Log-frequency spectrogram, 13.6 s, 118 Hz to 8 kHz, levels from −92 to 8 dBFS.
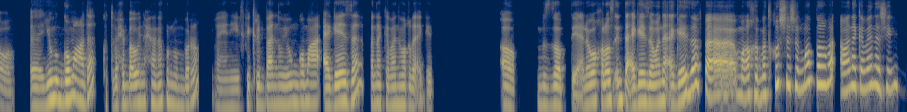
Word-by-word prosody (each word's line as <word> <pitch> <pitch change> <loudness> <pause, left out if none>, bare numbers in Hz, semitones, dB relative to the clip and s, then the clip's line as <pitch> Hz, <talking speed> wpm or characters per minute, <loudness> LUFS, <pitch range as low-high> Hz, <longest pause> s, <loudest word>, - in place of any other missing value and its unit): آه، 130 -4 -7 0.3
يوم 150 +6 0
الجمعة 190 0 +2
ده - - -2
كنت - - -16
باحب 160 +1 -5
أوي 165 +2 +2
إن 175 - -6
إحنا 175 0 -6
ناكل 175 +2 -5
من 155 -3 -8
بَرّه، 150 +1 -4 0.2
يعني 135 0 -10
فكرة 160 +3 -6
بقى 155 +1 -1
إنه 160 0 -6
يوم 165 +2 -4
جمعة 170 0 -1
أجازة 175 - +2
فأنا 165 0 -3
كمان 155 -1 -5
واخدة 155 -2 -3
أجازة. - - -10 1.0
آه، - - 0 0.3
بالضبط، 155 -1 -3
يعني - - -2
اللي 155 +2 -2
هو 175 +1 +3
خلاص 180 +1 +1
أنت 185 +1 +1
أجازة 170 +2 +2
وأنا 180 +2 +2
أجازة 220 - +4
ف - - +3
ما 205 - +4
ما 225 +2 0
تخشش 330 +5 0
المطبخ 335 +3 +3
بقى 385 +4 +2
أو - - +3
أنا 290 +4 +3
كمان 305 +2 0
اشيل 295 +2 -2
170 Hz, 190 wpm, -19 LUFS, 155-220 Hz, 1.0 s, أجازة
